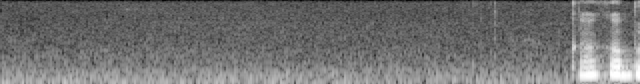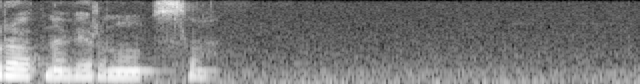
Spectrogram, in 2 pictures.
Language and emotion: Russian, neutral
